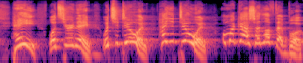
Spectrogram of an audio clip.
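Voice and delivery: mock excited voice. Retelling how someone comes up to make friends: imitating someone super excited. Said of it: "super excited to, like, make friends".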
